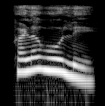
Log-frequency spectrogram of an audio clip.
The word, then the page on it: ಖಲೇವಾಲಿ: Kannada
